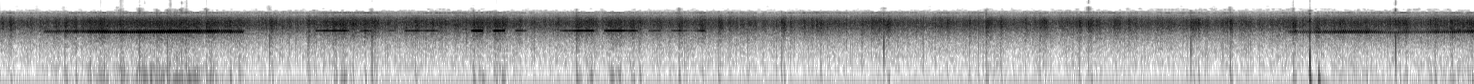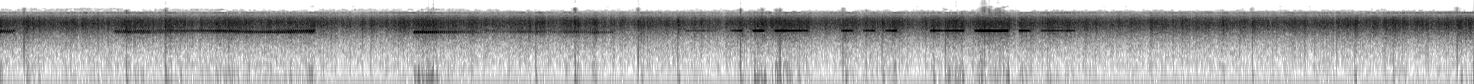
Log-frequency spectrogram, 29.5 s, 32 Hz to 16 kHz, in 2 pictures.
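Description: Shortwave static heard through a Tecsun PL-680 receiver in SSB mode, tuned to 8417.5 kHz and picking up a Chinese maritime coast radio station. Over the steady hiss, pairs of steady tones come in bursts of one to two seconds, broken up by runs of shorter beeps.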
